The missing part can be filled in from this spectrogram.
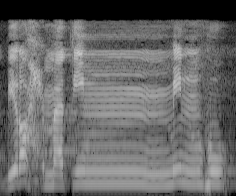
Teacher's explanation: یعنی یہ تنوین جو ہے میم میں داخل ہو گئی یہ تنوین نون ساکن ہی ہوتا ہے لہذا یہ میم میں · Term: ادغام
